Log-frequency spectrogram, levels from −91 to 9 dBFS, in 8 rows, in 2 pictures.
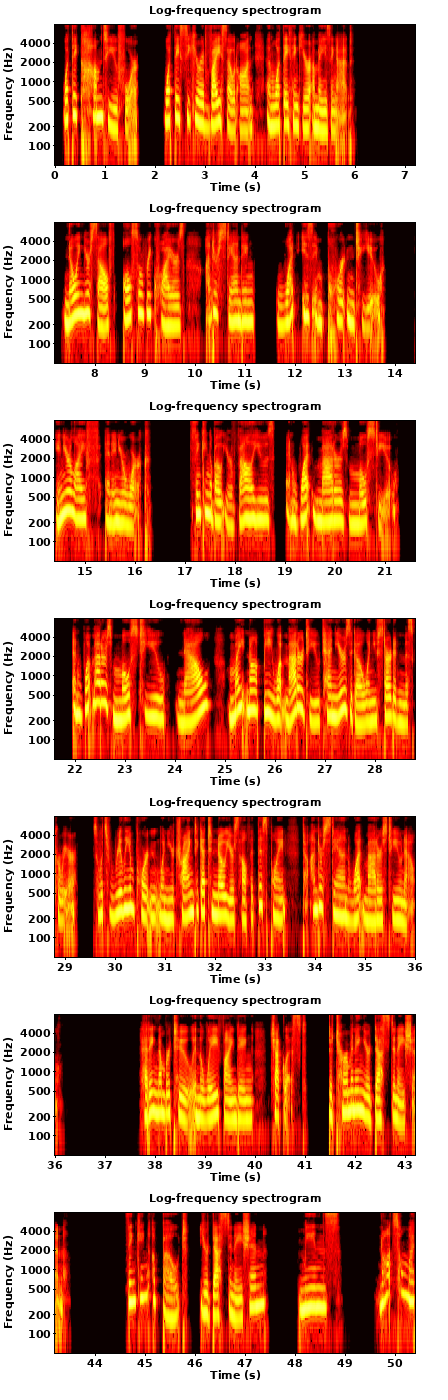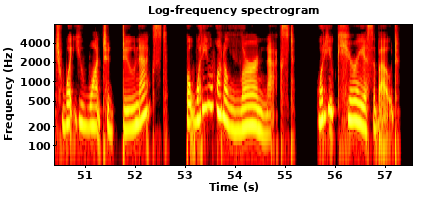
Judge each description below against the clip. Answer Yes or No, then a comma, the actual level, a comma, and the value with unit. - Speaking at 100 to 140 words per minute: Yes, slow, 135 wpm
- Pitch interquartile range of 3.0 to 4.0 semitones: No, average, 5.3 semitones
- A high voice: Yes, high, 225 Hz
